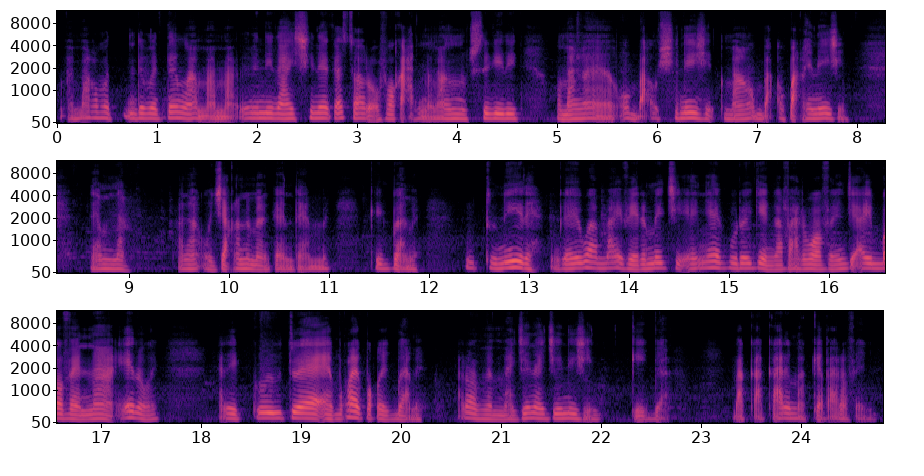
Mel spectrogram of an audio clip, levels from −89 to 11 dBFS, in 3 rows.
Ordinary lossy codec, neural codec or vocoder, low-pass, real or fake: none; none; none; real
